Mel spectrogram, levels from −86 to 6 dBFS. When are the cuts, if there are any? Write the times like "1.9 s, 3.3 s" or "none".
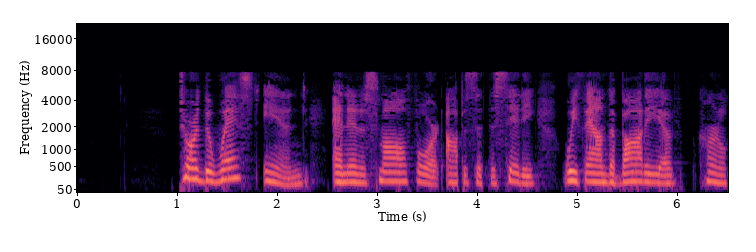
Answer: none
